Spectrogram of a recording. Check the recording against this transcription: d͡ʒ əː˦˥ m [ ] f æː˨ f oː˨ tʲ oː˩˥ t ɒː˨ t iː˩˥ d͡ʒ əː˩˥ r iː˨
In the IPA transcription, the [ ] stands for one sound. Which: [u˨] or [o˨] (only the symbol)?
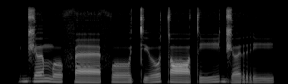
o˨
